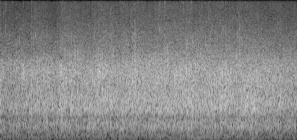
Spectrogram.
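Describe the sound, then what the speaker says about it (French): A hall audience applauds steadily at a civic New Year's address to residents, a dense, even wash of clapping that carries through the whole stretch with no break. "Je crois qu'on peut les applaudir."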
